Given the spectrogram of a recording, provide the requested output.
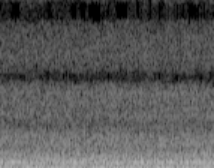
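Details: Attic AC air handler after replacing the failed blower motor and deep-cleaning the blower wheel: powered on, a smooth even rush of air with low steady hum, no rubbing, ticking or wobble; normal healthy blower operation.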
